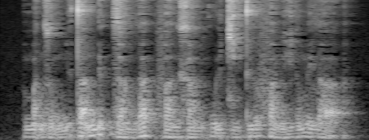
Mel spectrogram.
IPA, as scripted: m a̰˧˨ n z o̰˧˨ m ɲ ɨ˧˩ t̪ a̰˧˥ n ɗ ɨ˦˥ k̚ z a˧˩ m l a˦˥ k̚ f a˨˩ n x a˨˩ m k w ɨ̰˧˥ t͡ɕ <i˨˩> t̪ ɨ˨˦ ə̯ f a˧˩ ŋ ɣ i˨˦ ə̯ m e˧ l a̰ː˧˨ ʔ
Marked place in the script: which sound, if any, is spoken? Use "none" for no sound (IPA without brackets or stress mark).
i˨˩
